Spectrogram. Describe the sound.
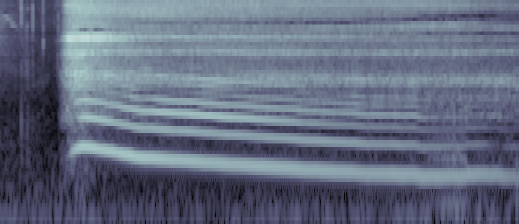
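A long, voiced exhale released as the fifth deep breath of a breathing exercise. It starts suddenly and strongly, then slowly sinks in pitch and fades gently over about three seconds.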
